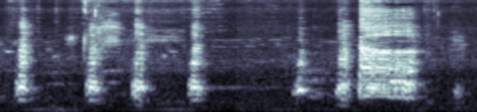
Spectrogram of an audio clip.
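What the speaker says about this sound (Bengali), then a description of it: "আর মোরগটা ডাকতেছে।" A rooster close by gives a series of clucks and short calls, building into a loud crow near the end, with a brief call after, alone without talk.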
